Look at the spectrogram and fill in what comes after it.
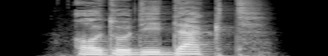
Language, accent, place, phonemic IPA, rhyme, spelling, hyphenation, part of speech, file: German, Germany, Berlin, /aʊ̯todiˈdakt/, -akt, Autodidakt, Au‧to‧di‧dakt, noun, De-Autodidakt.ogg
- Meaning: autodidact (self-taught person)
